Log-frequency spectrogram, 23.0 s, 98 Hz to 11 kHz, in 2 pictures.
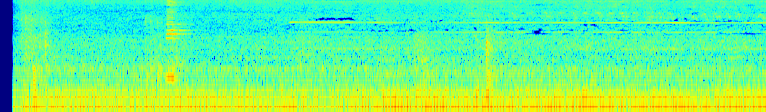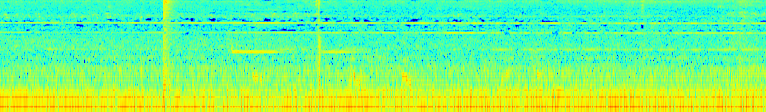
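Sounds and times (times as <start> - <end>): diesel engines running: 0.2 - 22.9
thin high whine: 4.2 - 22.9.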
